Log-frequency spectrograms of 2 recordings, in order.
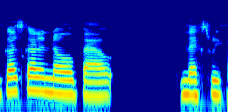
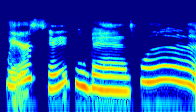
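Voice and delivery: mock poser; 9 semitones higher, much slower than usual. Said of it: "all these people are like".

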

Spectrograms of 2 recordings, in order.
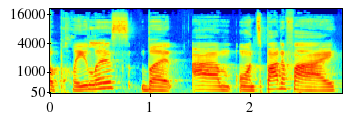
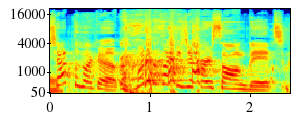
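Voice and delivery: laughing; 6 semitones higher than usual. Real, not acted. Laughing at friend's teasing.

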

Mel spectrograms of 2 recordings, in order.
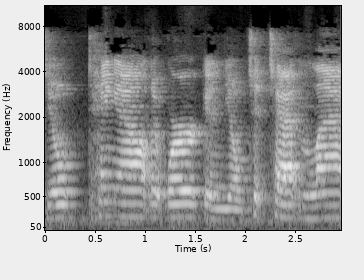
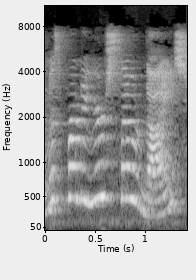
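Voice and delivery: sweet staff member; 14 semitones higher than usual. Retold or imitated. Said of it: "she's like".

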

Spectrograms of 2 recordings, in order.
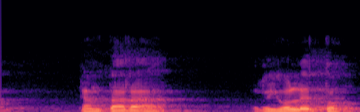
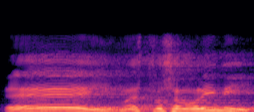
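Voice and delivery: calling across the street; 10 semitones higher, slower than usual. Retold or imitated. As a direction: hail him from afar. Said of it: "y le grita".

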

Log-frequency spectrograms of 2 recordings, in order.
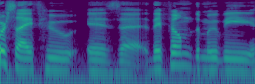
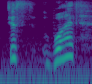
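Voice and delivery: baffled; 12 semitones higher, 4 dB quieter than usual. Real, not acted. Reacting in disbelief.

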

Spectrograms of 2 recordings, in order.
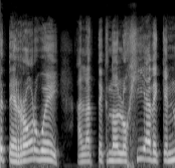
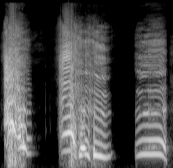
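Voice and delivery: high, loud hammed-up shrieks; parodying a hysterical girl; mock scream; 8 semitones higher, 7 dB louder, much slower than usual. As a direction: scream like a telenovela teen.

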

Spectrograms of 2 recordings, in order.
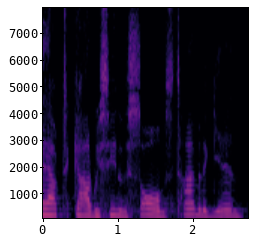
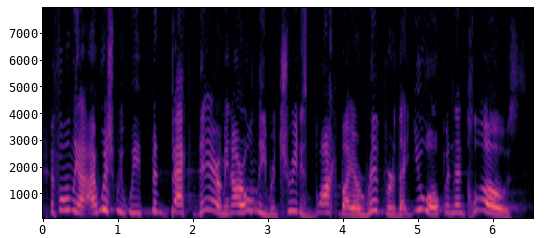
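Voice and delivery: loud, higher, pleading in despair; despairing lament; 5 semitones higher, 9 dB louder than usual. Acted. Joshua cries out to God in despair, loud lament. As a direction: cry out as if all is lost. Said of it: "cries out with despair and says".

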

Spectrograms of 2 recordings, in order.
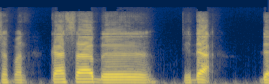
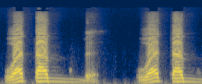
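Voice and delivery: "Watab" with a bouncing released final b, pressed hard; "Wa tab" final b stopped then popped out; qalqalah on wa tab; 4 semitones higher, 3 dB louder, slower than usual. Shown as a demonstration. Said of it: "penekannya juga harus ditekan dulu".

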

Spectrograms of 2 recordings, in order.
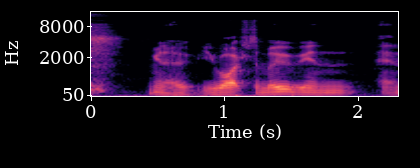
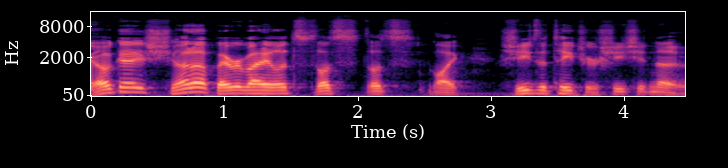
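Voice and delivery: yelling over the family, pitched way up; retold shout; 7 semitones higher, 8 dB louder than usual. Dad shouting over wife and son's homework fight. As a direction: shout everybody down, half joking.

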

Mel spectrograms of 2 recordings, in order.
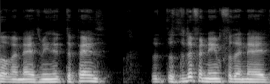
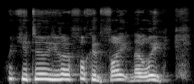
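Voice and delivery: mock angry coach; scolding; 10 semitones higher than usual. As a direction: tell him off sharply. Coach scolding a bruised fighter.

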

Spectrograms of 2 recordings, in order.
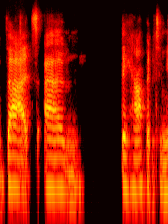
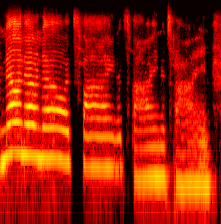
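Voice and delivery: put-on drunk woman; 6 semitones higher, slower than usual. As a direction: imitate a drunk stranger waving off help. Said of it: "she's super drunk".

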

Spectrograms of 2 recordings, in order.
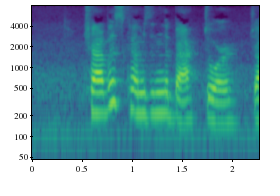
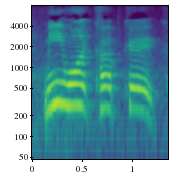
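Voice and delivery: high, slow monster voice; Cookie Monster; 6 semitones higher, 4 dB louder, slower than usual. Acted. Oliver flails about for a cupcake, hammed-up monster voice. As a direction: drag it out like a greedy puppet monster. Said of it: "That's Cookie Monster who talks like that".

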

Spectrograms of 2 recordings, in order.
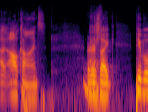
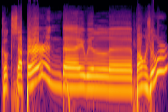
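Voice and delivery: mock Acadian Franglais; 5 dB louder, slower than usual.

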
